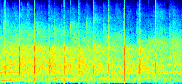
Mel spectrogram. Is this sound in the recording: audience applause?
yes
